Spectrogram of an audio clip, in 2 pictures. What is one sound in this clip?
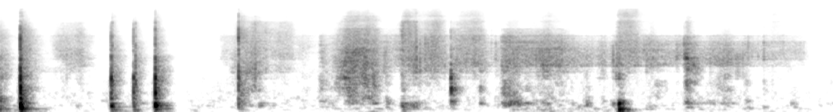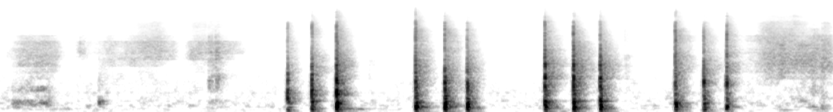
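Gloved fingers tap and drum on a cardboard box.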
